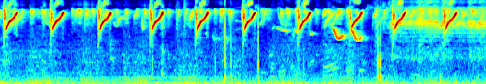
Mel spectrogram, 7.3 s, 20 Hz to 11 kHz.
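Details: An unusually coloured sogon singing vigorously, giving a steady series of high, thin upslurred whistles roughly every 0.7 seconds, with one lower falling note near the end and light ticking between phrases.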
